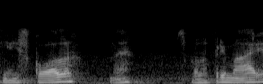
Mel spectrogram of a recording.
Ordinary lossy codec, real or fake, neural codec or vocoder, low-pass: none; fake; vocoder, 44.1 kHz, 128 mel bands every 512 samples, BigVGAN v2; 5.4 kHz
